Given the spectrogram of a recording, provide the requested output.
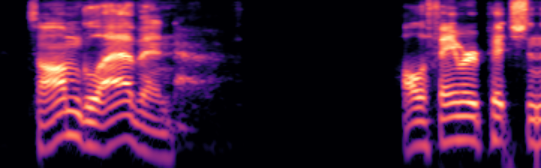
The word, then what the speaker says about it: Glavine: Used to pronounce his last name Glavin, and it drove me wild. Dude, he's Glavin, not Glavine.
